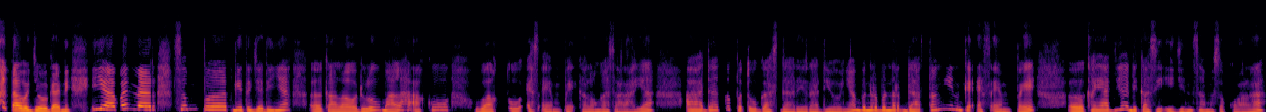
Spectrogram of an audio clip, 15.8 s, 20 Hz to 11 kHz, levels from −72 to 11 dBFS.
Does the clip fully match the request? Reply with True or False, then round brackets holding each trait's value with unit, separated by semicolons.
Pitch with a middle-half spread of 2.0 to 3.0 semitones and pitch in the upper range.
False (5.2 semitones; 210 Hz)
